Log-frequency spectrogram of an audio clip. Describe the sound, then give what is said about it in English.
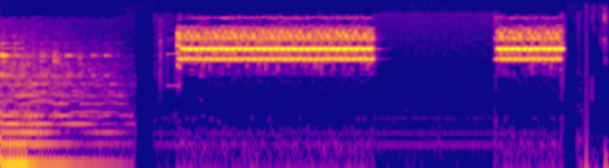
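A telephone rings twice with a bright electronic trill, a long burst followed by a shorter one after a pause, loud, following a brief fading musical chime. It is a customer's call coming in to a mobile phone company's customer service line, Intercommunications Limited. “a customer service representative for the mobile phone company, takes the call.”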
